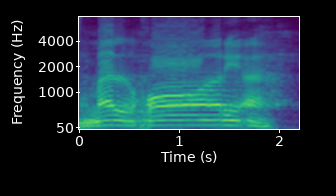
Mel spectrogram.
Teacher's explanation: bacanya dengan bacaan sifat bainiyah, dialirkan namun alirannya tidak terlalu panjang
